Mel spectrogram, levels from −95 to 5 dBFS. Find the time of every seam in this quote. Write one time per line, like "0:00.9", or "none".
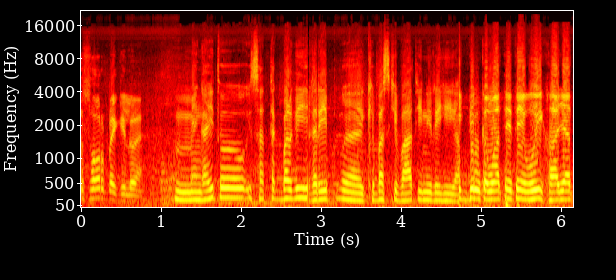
0:01.0
0:02.8
0:04.8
